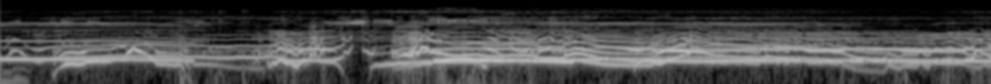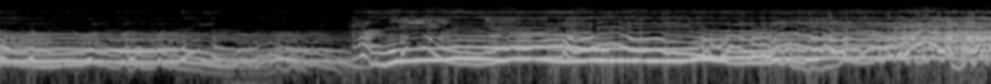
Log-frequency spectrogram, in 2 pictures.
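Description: A pack of grey wolves howling in chorus, joined by a person howling through cupped hands. It opens with one steady held howl; from about four seconds in, several long overlapping howls slide up and down in pitch. The chorus thins briefly twice and is fullest near the end.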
